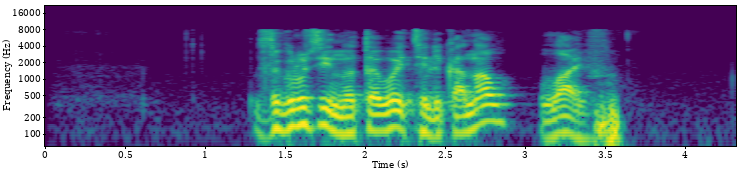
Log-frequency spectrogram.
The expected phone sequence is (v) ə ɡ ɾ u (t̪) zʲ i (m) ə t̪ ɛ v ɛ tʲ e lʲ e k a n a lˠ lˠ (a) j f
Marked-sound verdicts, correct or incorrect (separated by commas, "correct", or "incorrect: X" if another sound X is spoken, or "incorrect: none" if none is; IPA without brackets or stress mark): incorrect: z, incorrect: none, incorrect: n, correct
